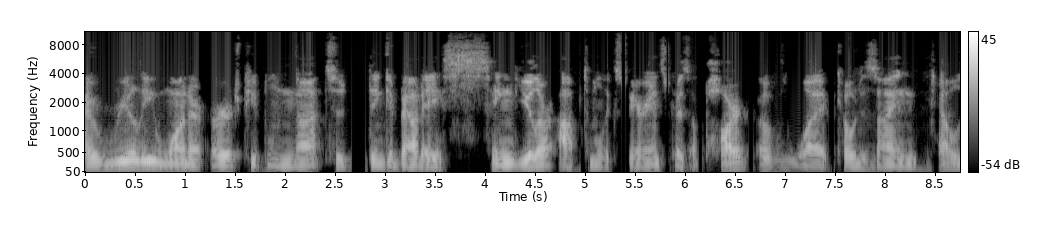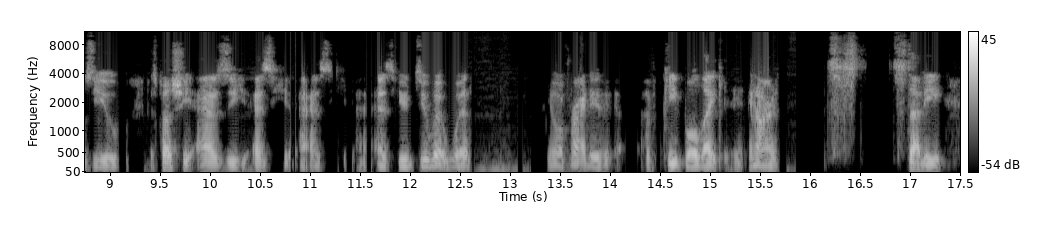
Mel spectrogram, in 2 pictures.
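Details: Adult man who says he is a person who stutters, real and not a recording artifact; this stretch has repeated words; stuttering.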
